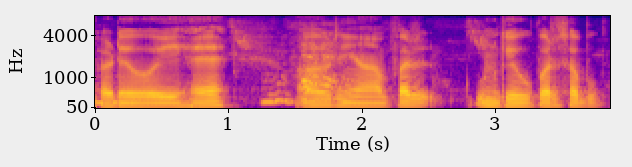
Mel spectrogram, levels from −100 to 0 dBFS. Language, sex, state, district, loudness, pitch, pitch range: Hindi, male, Uttar Pradesh, Shamli, -17 LUFS, 110 Hz, 100-115 Hz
